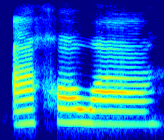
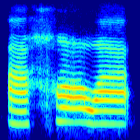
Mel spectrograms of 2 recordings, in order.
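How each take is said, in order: The two takes are said the same way.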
